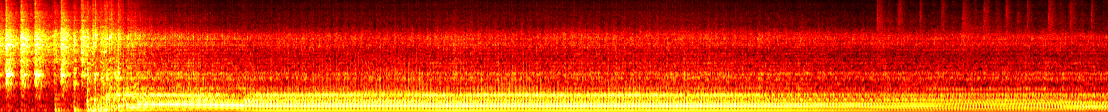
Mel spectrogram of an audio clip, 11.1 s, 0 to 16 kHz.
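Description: Twin-turbo V6 Nissan Z car engine starting: it catches with a brief rev flare, then settles into a steady idle.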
